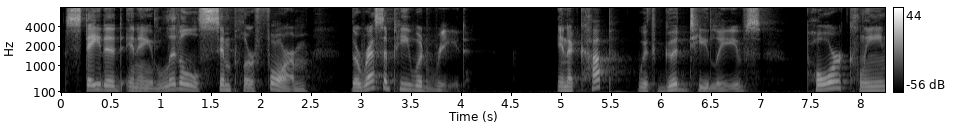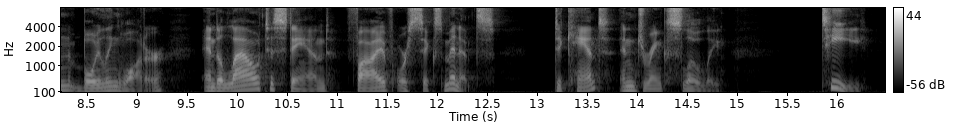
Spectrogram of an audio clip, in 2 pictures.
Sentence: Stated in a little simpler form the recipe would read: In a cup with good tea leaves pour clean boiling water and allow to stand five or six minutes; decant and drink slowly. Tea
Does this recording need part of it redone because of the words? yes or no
no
